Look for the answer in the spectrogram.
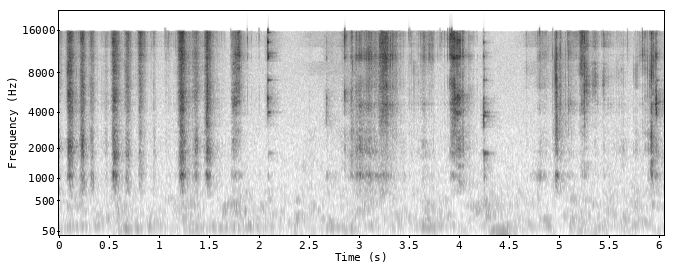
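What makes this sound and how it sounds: A thin carving knife blade scratches and cuts lines into the skin near the stem of a whole, solid red apple held in one hand. The result is a quick series of crisp, bright scraping ticks and short crunchy cuts, a few of them longer rasping strokes, with almost no low end.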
